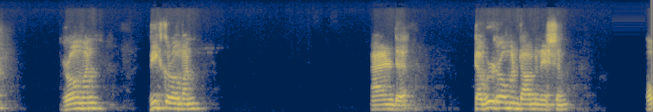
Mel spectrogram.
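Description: An elderly man speaks calmly in short phrases over an online call.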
